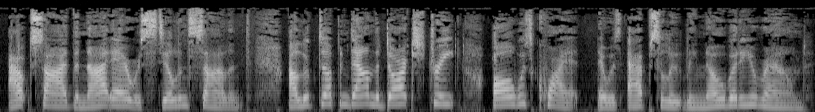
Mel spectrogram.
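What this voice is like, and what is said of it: Put-on American accent. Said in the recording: “I should do the American voice now.”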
